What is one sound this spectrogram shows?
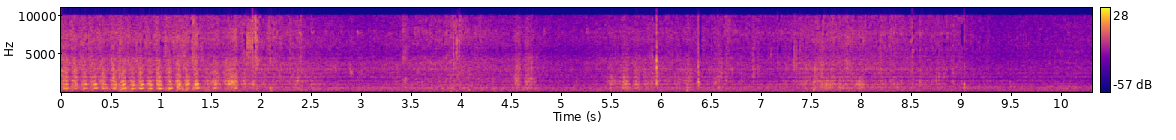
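Tyres crunch and scrape over rocks and gravel.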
